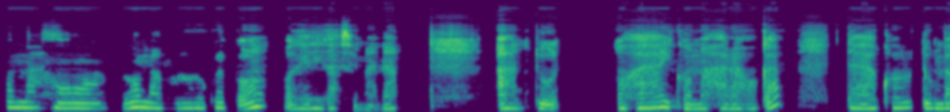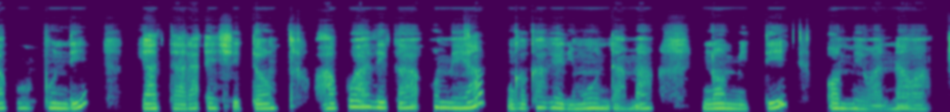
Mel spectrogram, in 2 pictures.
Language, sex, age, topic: Oshiwambo, male, 18-24, agriculture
